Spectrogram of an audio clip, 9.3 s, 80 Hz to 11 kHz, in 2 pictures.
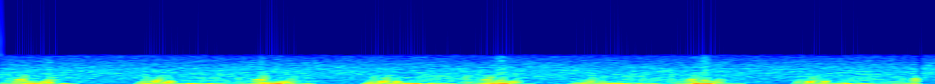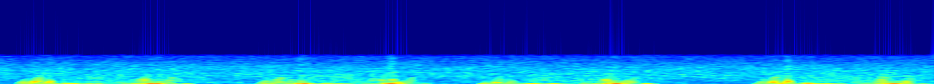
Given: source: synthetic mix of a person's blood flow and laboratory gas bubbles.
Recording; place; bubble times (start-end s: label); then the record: Doppler ultrasound of blood flow; precordium
no bubbles
From the record:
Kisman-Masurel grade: 000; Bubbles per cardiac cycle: 0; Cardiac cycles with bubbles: 0%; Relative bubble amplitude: no bubbles discernible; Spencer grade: 0 (complete lack of bubble signals)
